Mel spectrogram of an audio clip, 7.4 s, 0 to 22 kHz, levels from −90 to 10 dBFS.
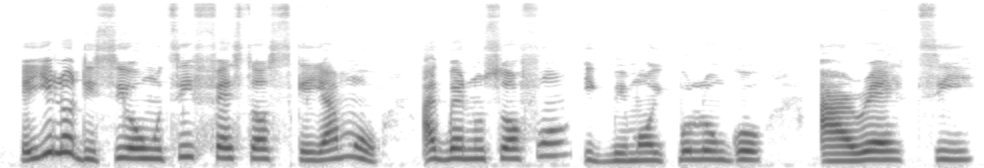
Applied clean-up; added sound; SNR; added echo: none; none; none; none.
